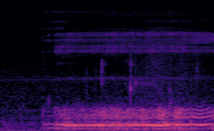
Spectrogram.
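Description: A dog snores with one long, low, rumbling breath that fills most of the clip; faint room noise behind it.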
